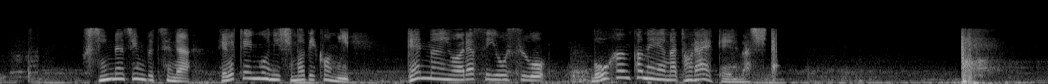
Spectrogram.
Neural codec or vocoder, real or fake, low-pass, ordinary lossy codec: codec, 16 kHz, 1 kbps, X-Codec, HuBERT features, trained on general audio; fake; 5.4 kHz; none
